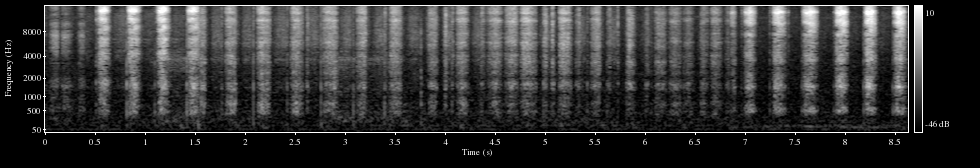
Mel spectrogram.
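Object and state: Pencil scratching on a paper page.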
